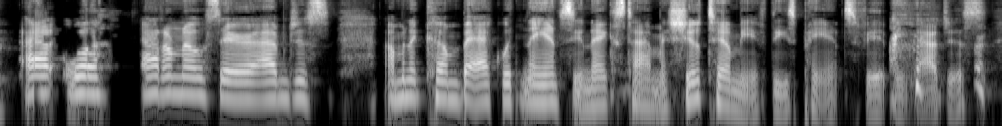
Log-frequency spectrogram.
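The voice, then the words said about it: Country accent, old man voice. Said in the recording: “everybody has a country accent if they work or shop there”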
